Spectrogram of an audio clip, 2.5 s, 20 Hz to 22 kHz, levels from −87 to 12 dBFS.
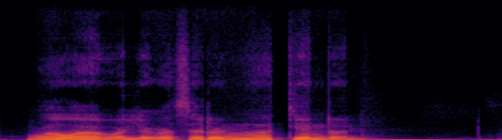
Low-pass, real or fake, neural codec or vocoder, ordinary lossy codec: none; fake; codec, 44.1 kHz, 2.6 kbps, DAC; none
